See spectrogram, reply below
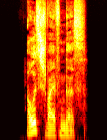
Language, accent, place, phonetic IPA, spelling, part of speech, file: German, Germany, Berlin, [ˈaʊ̯sˌʃvaɪ̯fn̩dəs], ausschweifendes, adjective, De-ausschweifendes.ogg
- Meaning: strong/mixed nominative/accusative neuter singular of ausschweifend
